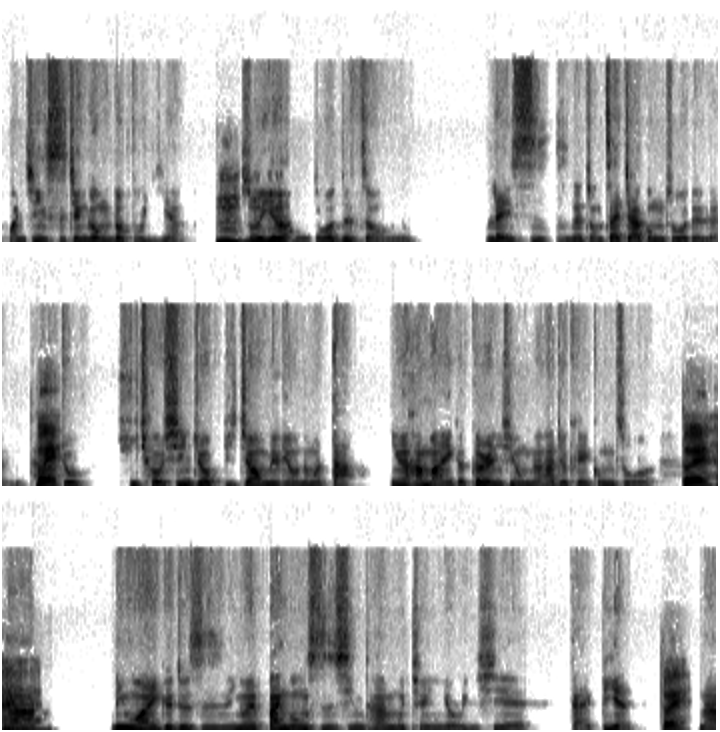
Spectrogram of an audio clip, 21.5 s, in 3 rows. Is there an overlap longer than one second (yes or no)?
no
